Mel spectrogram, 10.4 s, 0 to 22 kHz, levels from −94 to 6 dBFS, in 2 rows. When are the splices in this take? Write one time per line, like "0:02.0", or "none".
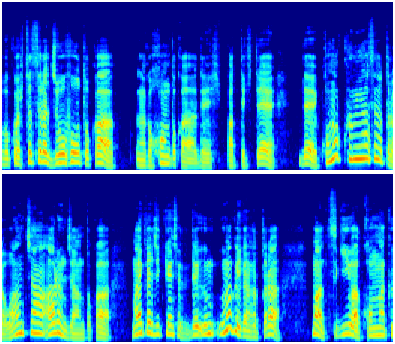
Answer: none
